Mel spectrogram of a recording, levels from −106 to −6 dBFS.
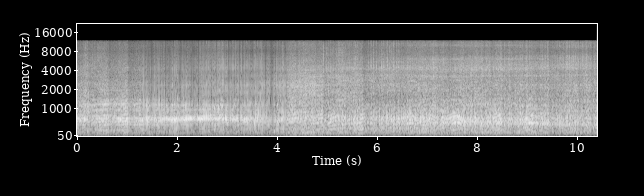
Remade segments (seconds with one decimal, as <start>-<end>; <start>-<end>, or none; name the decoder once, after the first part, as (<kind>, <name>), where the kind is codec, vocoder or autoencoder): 1.3-4.2 (vocoder, BigVGAN v2)

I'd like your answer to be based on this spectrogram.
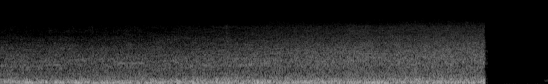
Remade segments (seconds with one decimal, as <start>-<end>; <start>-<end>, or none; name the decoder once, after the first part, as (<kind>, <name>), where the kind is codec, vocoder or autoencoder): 0.0-2.9 (codec, SNAC); 3.5-4.3

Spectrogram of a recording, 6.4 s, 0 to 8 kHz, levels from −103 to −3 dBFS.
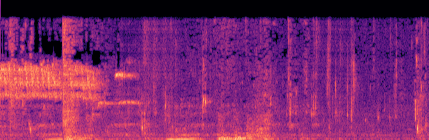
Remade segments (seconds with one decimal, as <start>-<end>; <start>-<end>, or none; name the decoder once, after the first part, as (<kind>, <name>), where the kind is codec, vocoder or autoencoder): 1.8-2.7 (codec, DAC); 4.7-5.3

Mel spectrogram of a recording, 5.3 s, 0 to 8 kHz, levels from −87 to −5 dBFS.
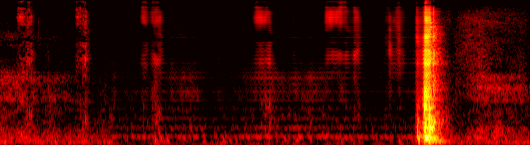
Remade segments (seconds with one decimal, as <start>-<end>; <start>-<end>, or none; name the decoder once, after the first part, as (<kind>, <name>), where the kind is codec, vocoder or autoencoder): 1.1-4.3 (vocoder, Vocos)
